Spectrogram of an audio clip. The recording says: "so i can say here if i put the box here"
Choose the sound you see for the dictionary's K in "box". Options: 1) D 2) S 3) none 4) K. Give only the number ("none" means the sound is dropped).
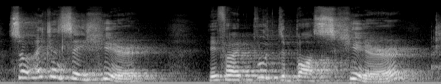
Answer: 3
